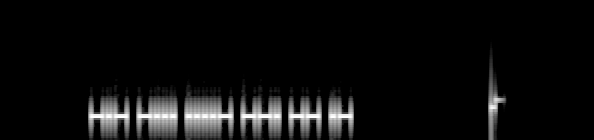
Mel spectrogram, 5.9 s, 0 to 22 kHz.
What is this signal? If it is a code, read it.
Morse code, heard as a keyed tone, about 29 wpm, 700 Hz. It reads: KB4GMA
